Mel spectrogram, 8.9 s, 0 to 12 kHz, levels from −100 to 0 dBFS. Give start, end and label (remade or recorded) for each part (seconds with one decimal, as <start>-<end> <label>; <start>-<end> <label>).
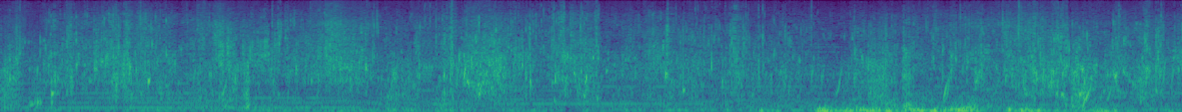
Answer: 0.0-8.9 recorded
